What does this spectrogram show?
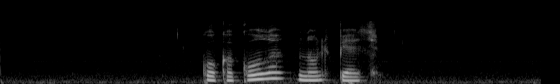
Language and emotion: Russian, neutral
